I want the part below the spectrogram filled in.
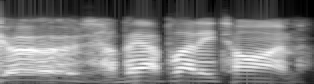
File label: round winning, professional epic; vo; Counter Strike Model Pack; CS:GO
